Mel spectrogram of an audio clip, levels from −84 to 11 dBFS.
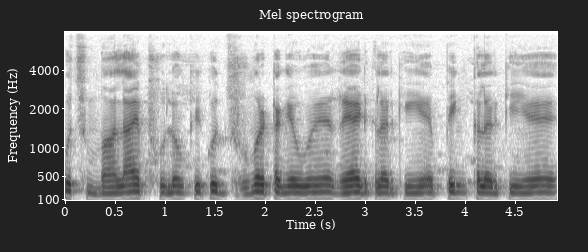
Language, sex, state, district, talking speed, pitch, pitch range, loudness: Hindi, male, Delhi, New Delhi, 205 wpm, 110 Hz, 110-115 Hz, -17 LUFS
